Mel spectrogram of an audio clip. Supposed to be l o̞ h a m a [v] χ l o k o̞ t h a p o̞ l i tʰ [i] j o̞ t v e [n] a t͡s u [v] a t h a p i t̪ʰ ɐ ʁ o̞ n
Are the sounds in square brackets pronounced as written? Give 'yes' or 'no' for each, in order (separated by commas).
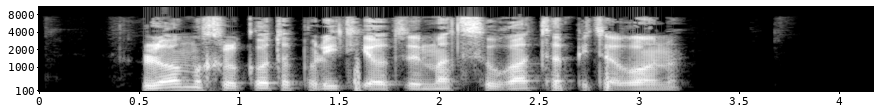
no, yes, no, no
